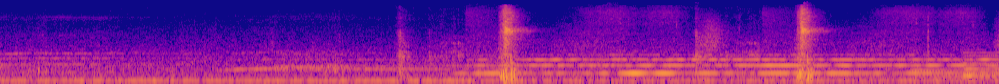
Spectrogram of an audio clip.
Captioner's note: muffled crying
